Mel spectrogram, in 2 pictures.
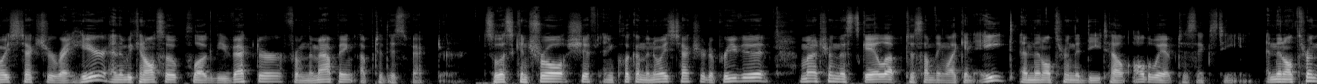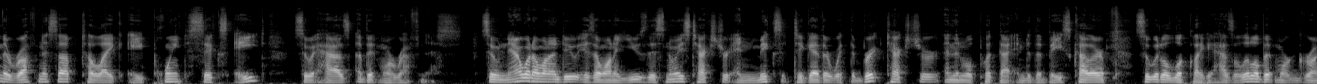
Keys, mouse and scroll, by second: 3.8 click, 4.2 middle click, 4.4-4.7 scroll up 3, 5.8 ctrl+shift+click, 6.6 scroll down 3, 8.8 click, 9.3 scroll up 5, 10.5-15.1 drag.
